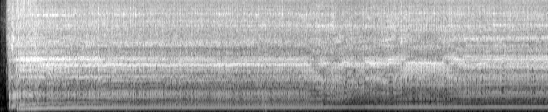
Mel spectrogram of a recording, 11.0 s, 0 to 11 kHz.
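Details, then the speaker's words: Traxxas Revo 3.3 nitro after straightening a badly bent exhaust that had starved it of fuel: a strong, steady high-pitched buzz with no stumbling. The engine now runs clean and healthy. "Yep, that'll do. It sounds good now. So, could you believe that? That was the problem. Fubard exhaust."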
